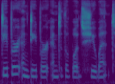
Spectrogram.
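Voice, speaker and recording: A woman talks at a moderate pace in a fairly high pitch. Her tone is calm and soothing, and her voice is somewhat breathy. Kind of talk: ASMR bedtime story reading. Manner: soft, calm, soothing.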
